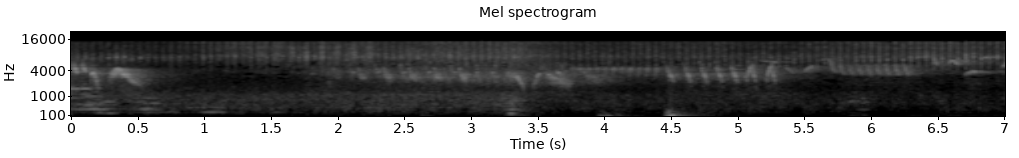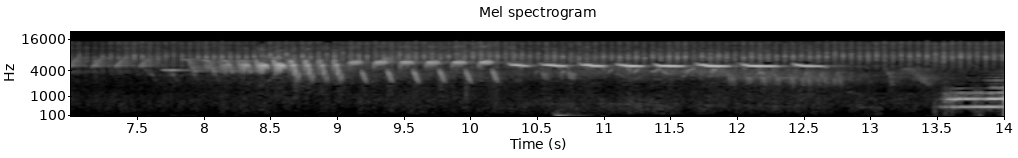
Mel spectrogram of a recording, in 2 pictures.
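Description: Birds chirping and trilling: scattered calls, building about eight seconds in to a fast trill and then a run of about a dozen short, evenly spaced high notes, about four a second. Music comes back in near the end.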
